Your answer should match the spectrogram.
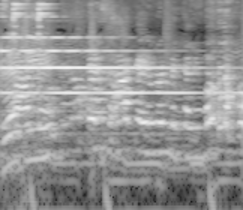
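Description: A bell-like chime sounds suddenly and rings on with a steady, slowly fading tone, over loud excited voices.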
